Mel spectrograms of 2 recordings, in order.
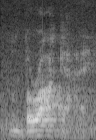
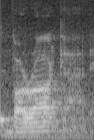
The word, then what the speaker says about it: Boracay: to the island of boracay i was saying it wrong i'm saying very pittsburgh east before boracay i was phonetically doing it but it's barakai and wow i mean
